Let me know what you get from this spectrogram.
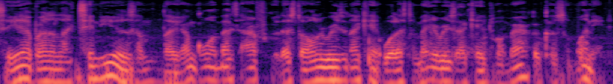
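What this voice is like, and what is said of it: Put-on accent imitating a friend. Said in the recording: “let me stop doing the accent”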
